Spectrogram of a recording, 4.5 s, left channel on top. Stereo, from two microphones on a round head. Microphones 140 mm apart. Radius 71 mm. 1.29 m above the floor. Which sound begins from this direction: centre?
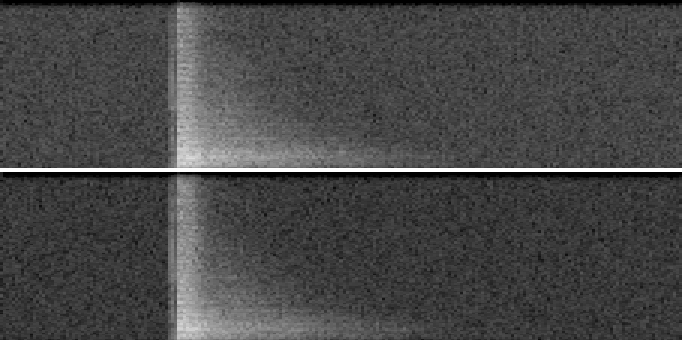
A pop, at 1.1 s.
